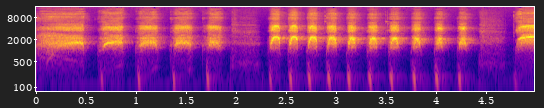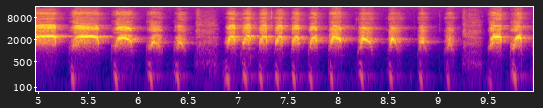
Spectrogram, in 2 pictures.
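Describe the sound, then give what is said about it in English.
Rapid, rhythmic honks from a goose call blown turned around, in four loud bursts of repeated clucking notes with brief pauses between, clear with no talking. “Turn the call around, it sounds.”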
